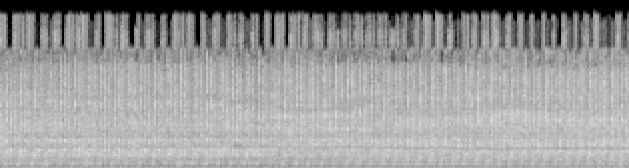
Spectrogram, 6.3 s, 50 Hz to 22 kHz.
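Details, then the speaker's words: War Department roustabout crane on an International tractor, unrun for 35 years, running on its own diesel despite an injector line leak. Steady, regular clatter at an even idle with no misfires or stumbles; running clean. "Well, now we know that it runs like an absolute clock."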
